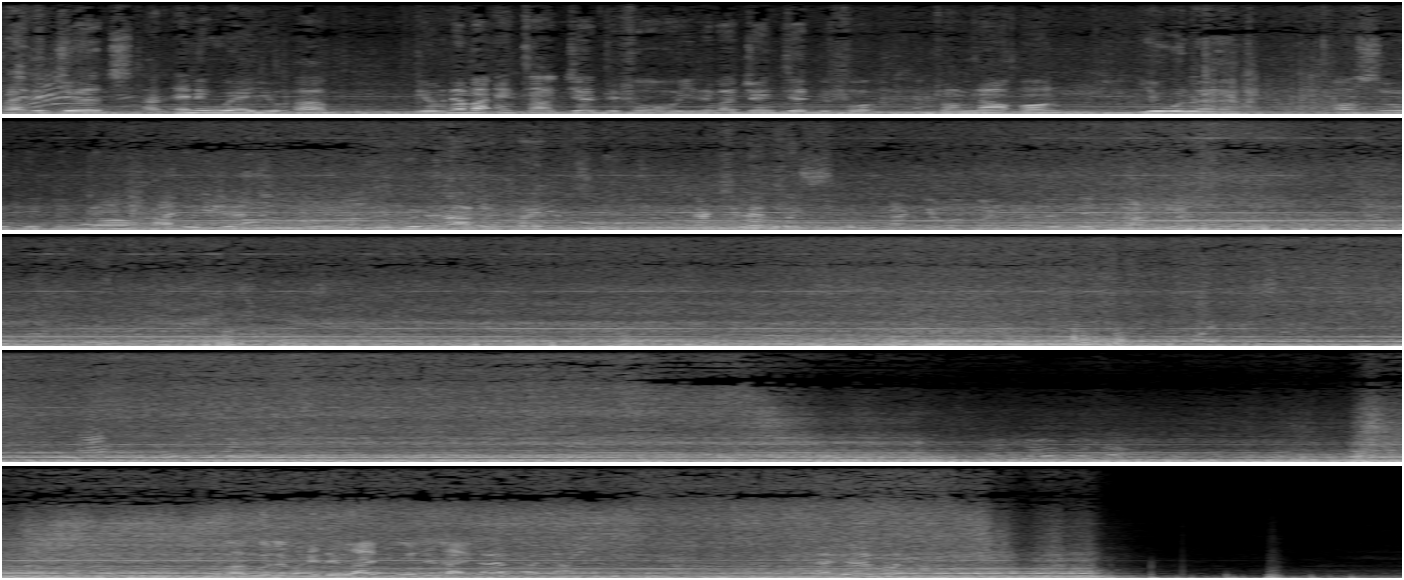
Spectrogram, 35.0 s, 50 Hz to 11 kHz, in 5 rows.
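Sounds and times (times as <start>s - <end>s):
high turbine whine: 0.0s - 35.0s
jet turbine idling: 0.0s - 35.0s.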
